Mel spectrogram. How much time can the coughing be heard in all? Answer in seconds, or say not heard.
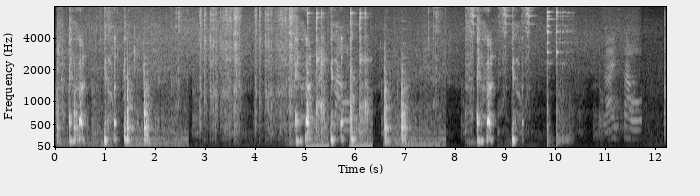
5 s.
